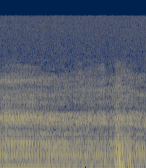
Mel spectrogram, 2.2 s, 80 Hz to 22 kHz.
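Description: Honda CG 150 Fan motorcycle's single-cylinder four-stroke engine running steadily at low revs.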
